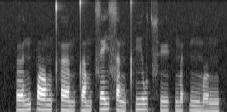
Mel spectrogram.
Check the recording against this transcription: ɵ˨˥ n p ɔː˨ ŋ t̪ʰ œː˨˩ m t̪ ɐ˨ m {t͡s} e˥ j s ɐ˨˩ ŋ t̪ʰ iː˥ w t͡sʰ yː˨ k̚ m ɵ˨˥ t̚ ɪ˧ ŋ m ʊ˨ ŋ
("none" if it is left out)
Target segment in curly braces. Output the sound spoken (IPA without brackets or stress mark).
t͡s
